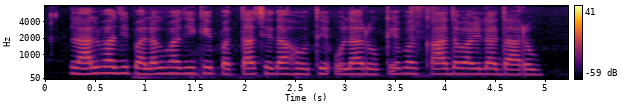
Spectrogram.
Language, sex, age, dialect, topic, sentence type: Chhattisgarhi, female, 36-40, Eastern, agriculture, question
